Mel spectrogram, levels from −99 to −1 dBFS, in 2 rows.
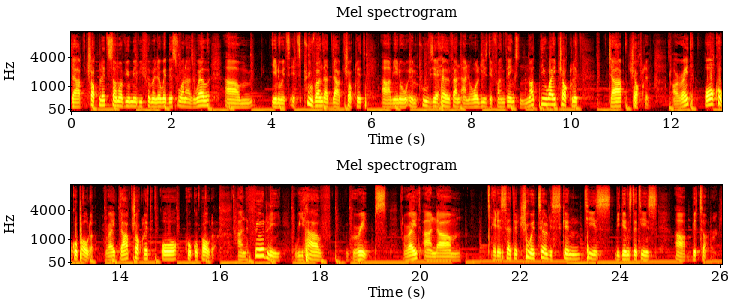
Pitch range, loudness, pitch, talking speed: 120-145 Hz, -26 LUFS, 130 Hz, 170 wpm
